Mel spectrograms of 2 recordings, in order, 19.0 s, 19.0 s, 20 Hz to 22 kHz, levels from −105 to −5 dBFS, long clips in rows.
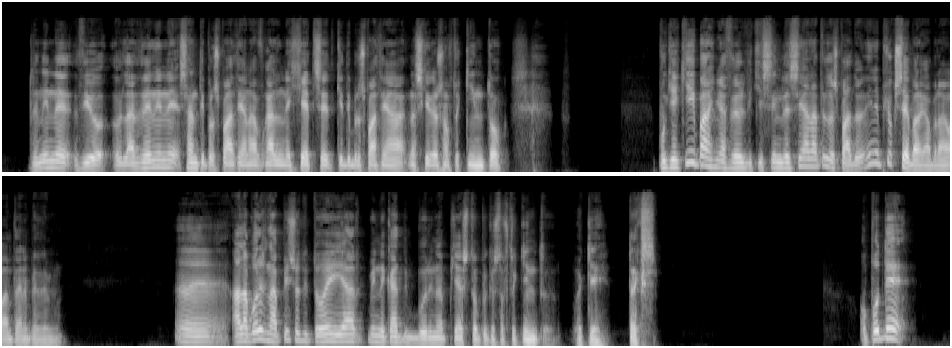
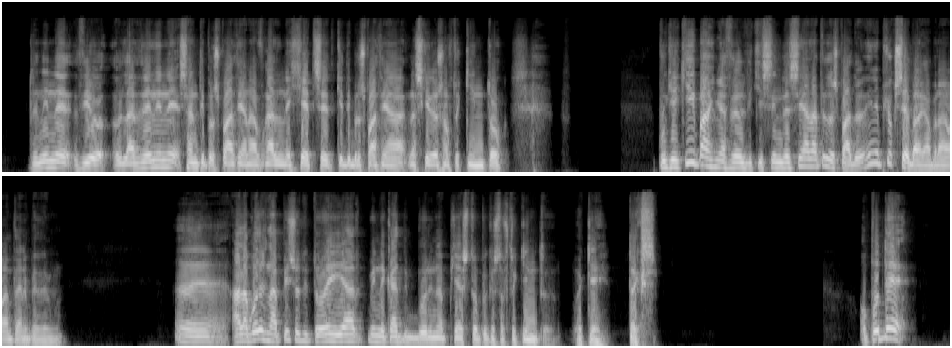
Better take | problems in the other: first | distortion; slight; 10 dB below the speech

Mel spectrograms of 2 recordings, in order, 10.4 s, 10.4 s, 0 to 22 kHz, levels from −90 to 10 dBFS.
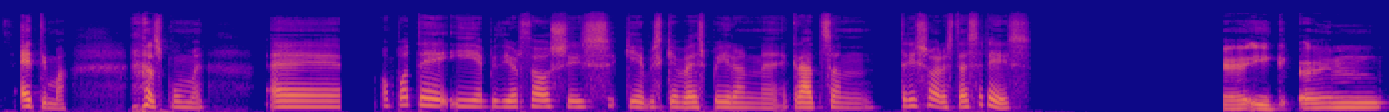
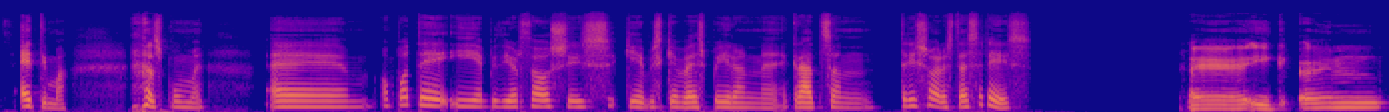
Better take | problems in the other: second | audio cutting out; at 2.5 s and at 9 s

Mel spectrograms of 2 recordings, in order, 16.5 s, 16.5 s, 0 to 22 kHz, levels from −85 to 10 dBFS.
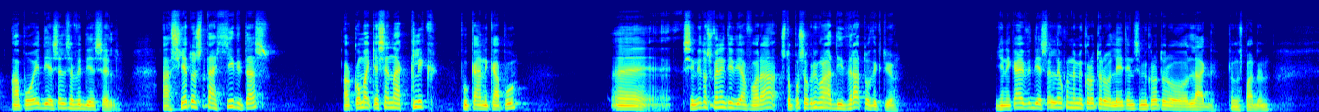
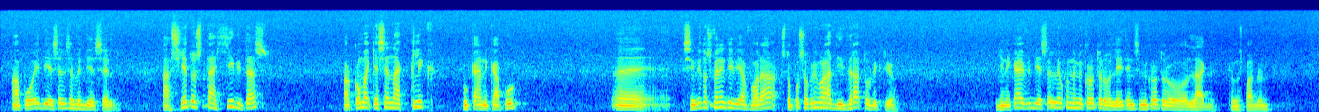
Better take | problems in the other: first | hiss; noticeable; throughout; 10 dB below the speech

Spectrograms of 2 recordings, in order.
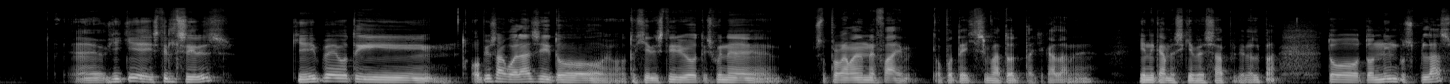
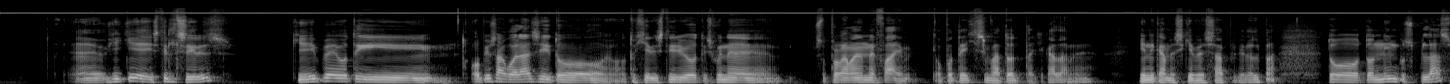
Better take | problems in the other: first | high-pitched whine; loud; throughout; 11.5 kHz, 6 dB below the speech

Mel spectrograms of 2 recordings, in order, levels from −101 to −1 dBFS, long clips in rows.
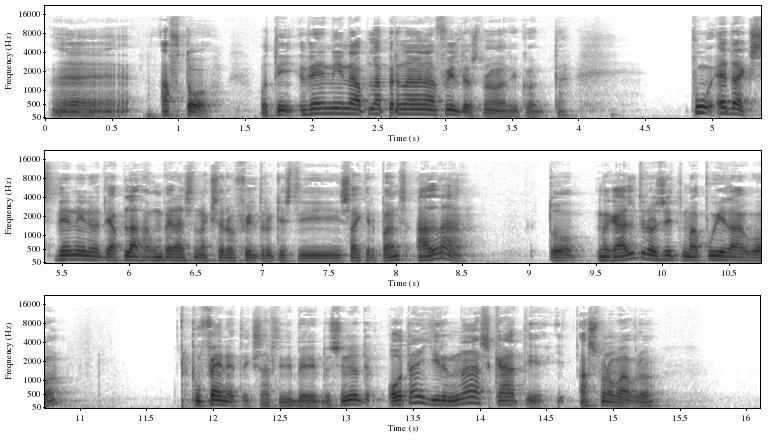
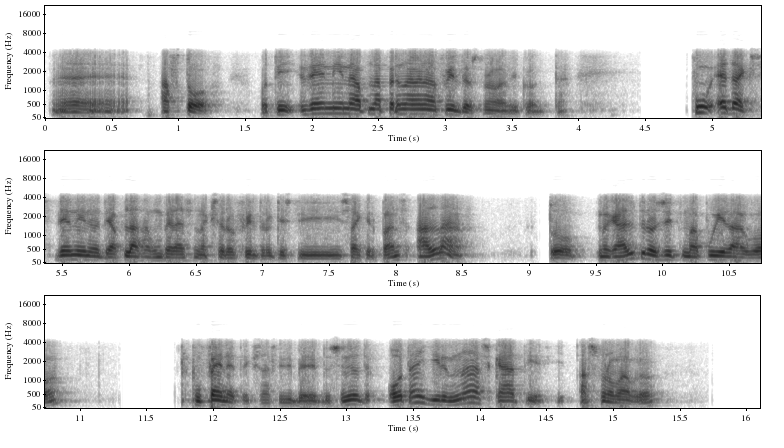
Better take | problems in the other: first | phone-call audio; poor line; nothing above 3.5 kHz

